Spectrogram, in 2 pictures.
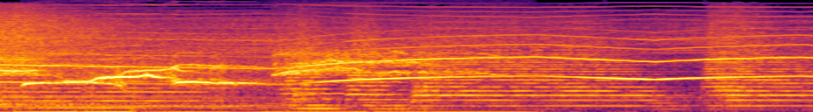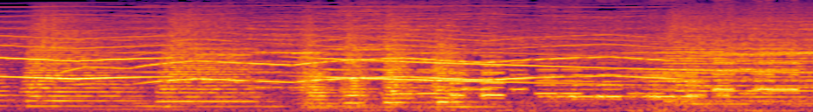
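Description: A siren wailing, its pitch rising and falling slowly, over background music with held chords. Near the middle a second siren overlaps the first.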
